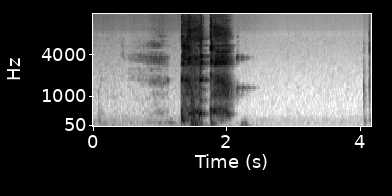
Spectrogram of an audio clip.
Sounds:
Cough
